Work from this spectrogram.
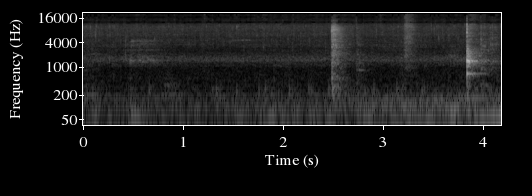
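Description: Chili, cumin and turmeric powders hit hot oil in a pan for a chicken and potato curry, giving a low steady sizzle with a few sharp stirring scrapes and clinks.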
